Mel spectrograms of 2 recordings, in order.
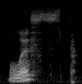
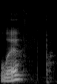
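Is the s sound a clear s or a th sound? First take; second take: clear s; th sound. First: The s is a clear hissing sound. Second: The s comes out as a th sound.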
